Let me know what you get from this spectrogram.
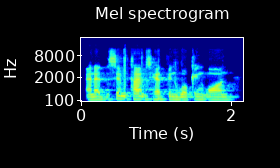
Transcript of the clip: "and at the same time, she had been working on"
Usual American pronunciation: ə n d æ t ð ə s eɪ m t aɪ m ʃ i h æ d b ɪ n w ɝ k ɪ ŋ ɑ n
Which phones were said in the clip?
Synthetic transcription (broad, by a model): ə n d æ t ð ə s eɪ m t aɪ m s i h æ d b ɪ n w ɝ k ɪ ŋ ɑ n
